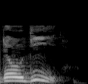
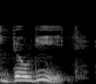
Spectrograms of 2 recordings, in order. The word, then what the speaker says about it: Dodi: And the punctuation that is provided in most Hebrew manuscripts implies what we know as the letter I, and is pronounced an E sound in Hebrew. So it's Dodi in verse 9 here.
